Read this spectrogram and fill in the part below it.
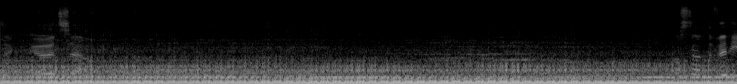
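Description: A 2022 Ford Mustang Shelby GT500 Heritage Edition Track Pack runs with a loud, steady, deep engine rumble, unbroken and close throughout.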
